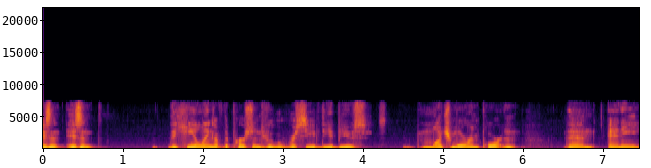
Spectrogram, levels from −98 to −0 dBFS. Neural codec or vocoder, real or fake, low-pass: none; real; 7.2 kHz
